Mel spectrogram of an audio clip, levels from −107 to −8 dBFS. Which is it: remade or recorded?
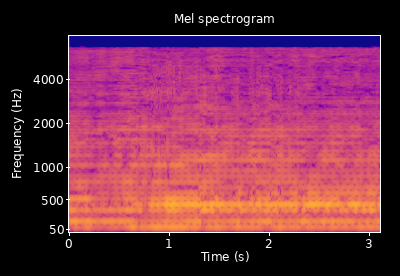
remade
